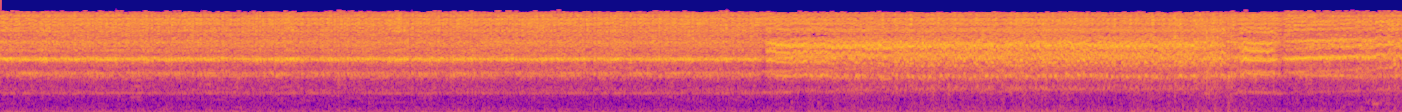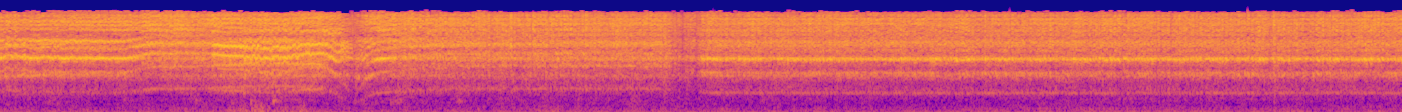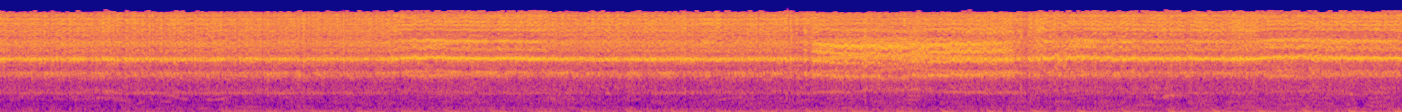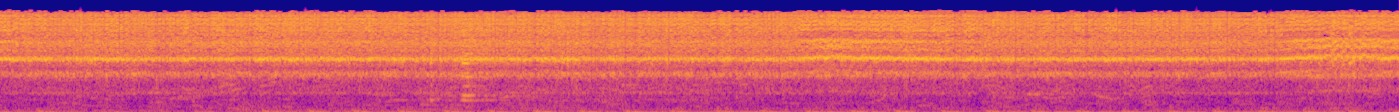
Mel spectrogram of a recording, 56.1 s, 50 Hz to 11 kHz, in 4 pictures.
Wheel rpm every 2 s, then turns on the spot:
160, 160, 160, 160, 160, 160, 160, 170, 160, 190, 180, 160, 160, 160, 160, 160, 160, 160, 160, 160, 160, 160, 160, 160, 160, 160, 160, 160.
none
